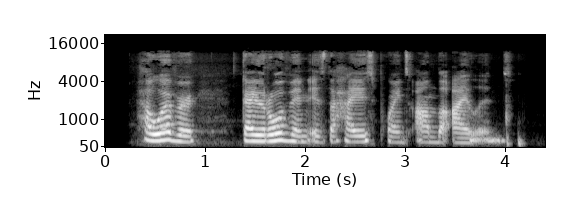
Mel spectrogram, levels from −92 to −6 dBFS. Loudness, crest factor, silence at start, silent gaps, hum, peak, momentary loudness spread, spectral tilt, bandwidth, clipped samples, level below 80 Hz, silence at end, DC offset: -17 LUFS; 16 dB; 0.35 s; none; none; -2 dBFS; 15 LU; -4.5 dB/octave; 12.5 kHz; under 0.1%; -66 dBFS; 0.25 s; under 0.1%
